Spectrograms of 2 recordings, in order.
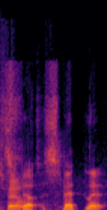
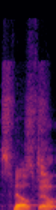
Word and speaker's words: Svelte: And I've seen that you use I forgot, I don't know how to pronounce it. Svelte, Svelte, right?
